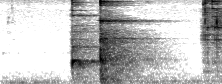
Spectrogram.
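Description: Two pieces of ice dropped into a glass holding a fennel seed sherbet, two quick bright clinks close together followed by a fainter clink a moment later, in an otherwise quiet room.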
